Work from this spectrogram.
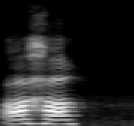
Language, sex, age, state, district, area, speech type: Tamil, female, 18-30, Tamil Nadu, Madurai, urban, read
